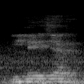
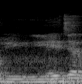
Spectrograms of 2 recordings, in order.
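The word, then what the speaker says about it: ledger: General entry के बाद में लेजर सेकंड स्टेप आती है। ये डी जो है वो साइलेंट रहता है, इसको लेजर बोला जाता है। ले और जर, डी जो है इसका साइलेंट रहता है।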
